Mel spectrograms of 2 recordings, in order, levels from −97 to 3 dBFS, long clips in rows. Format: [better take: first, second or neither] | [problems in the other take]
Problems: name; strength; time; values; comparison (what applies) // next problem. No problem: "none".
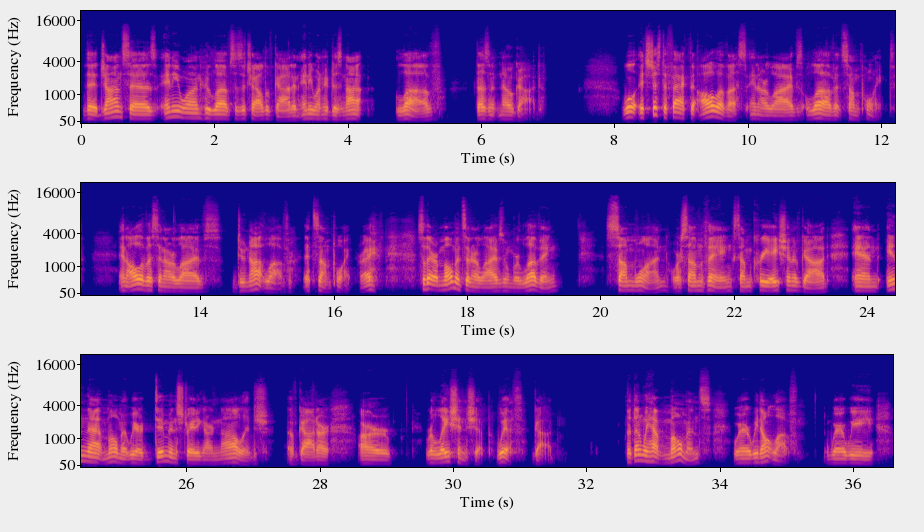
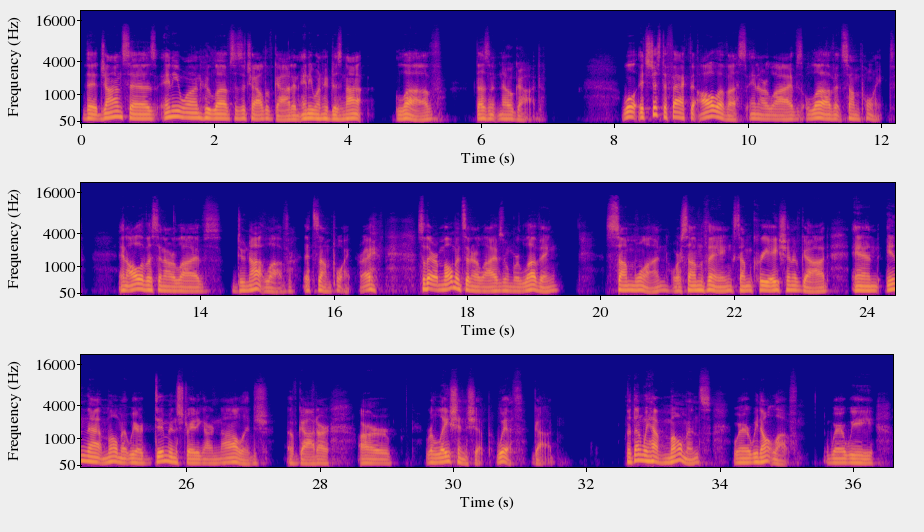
second | thin; very; fading below 350 Hz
